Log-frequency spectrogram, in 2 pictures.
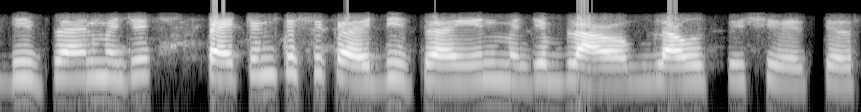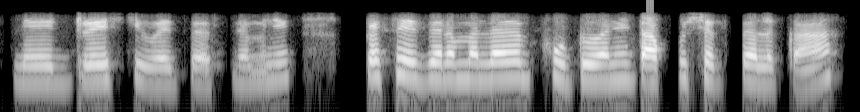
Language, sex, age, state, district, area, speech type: Marathi, female, 18-30, Maharashtra, Sindhudurg, rural, conversation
